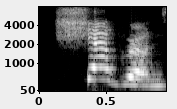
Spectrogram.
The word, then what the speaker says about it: chevron: Chevron, C-H-V-R-O-N is pronounced chevron. The C-H there sounds like S-H.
